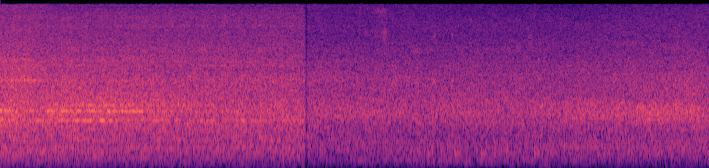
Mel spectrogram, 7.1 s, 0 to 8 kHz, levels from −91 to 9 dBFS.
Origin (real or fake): real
